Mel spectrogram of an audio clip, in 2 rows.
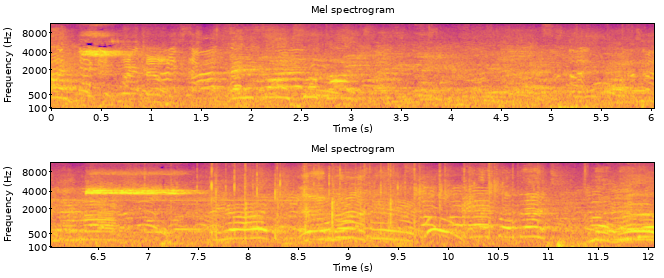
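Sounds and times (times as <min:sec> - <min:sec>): spectators shouting and cheering: 0:00.0 - 0:03.2, 0:06.1 - 0:12.0.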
